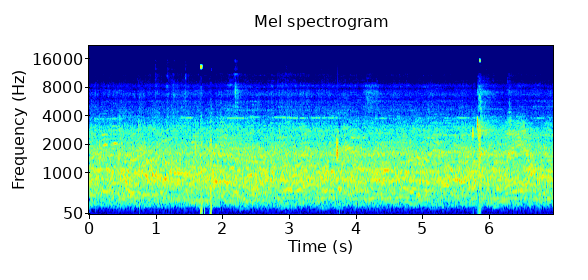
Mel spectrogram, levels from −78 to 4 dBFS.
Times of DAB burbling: 1.66-1.83, 3.70-3.73, 5.74-5.88

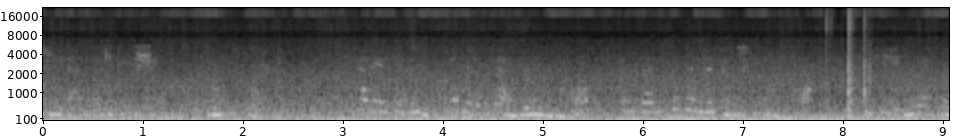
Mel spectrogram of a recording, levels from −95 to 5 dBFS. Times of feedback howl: none

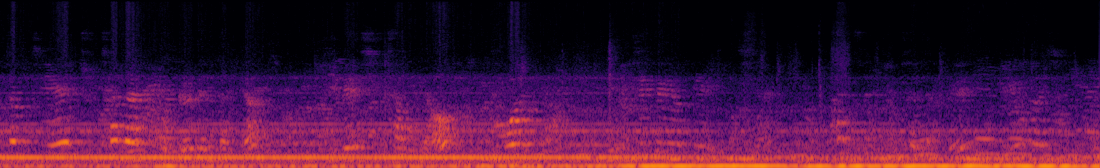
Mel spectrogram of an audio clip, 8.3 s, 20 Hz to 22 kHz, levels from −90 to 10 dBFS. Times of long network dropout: none

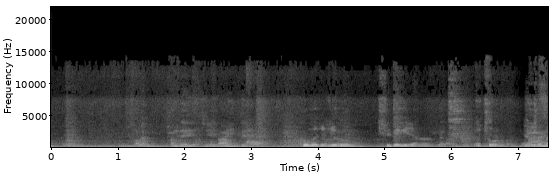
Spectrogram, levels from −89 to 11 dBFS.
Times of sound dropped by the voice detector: none

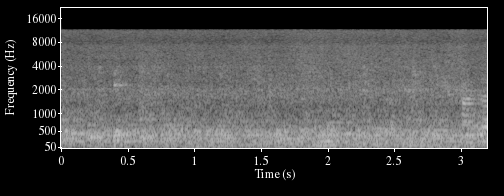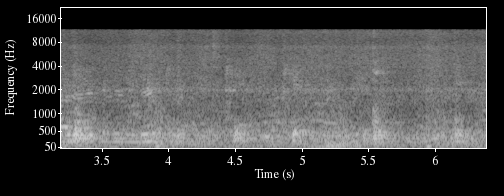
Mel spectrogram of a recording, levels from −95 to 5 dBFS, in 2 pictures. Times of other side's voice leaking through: none

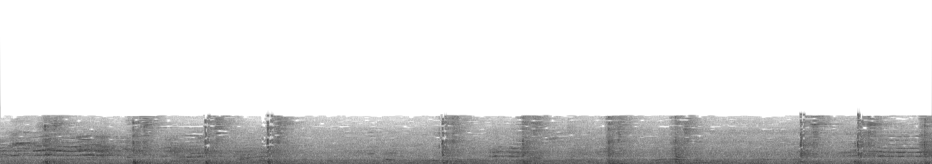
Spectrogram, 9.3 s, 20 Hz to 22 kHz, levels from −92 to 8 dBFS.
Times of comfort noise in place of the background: none

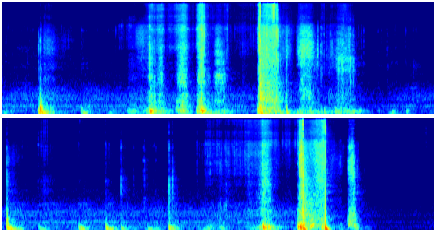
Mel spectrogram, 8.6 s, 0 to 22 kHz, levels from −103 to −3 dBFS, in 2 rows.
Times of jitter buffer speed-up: none

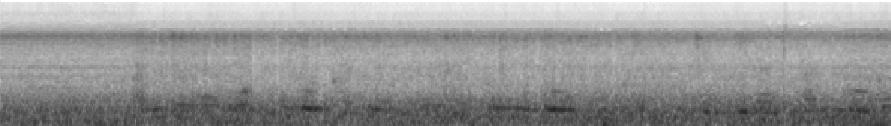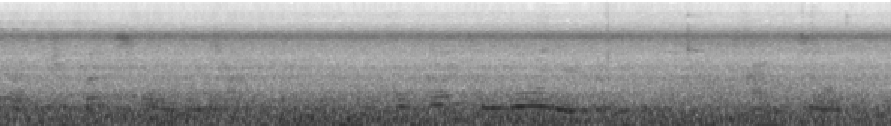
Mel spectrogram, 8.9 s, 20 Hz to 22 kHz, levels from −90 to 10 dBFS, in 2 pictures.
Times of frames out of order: none

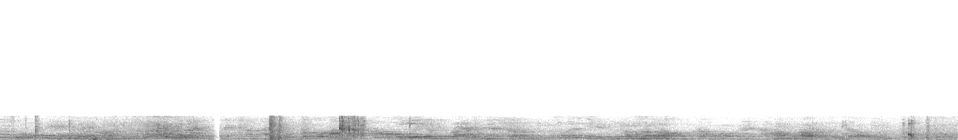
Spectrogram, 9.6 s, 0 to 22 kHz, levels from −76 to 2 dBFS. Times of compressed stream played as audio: none

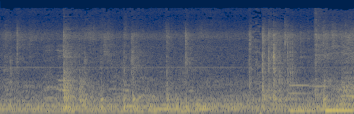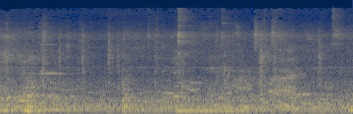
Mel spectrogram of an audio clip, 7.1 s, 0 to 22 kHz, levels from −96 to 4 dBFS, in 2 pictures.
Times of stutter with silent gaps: none

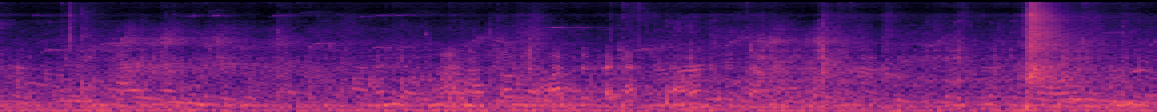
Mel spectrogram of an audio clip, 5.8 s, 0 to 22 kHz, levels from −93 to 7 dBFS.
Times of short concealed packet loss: none

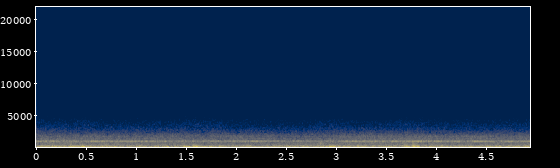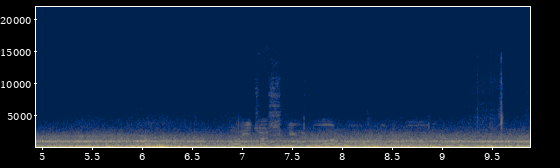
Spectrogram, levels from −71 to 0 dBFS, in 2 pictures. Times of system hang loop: none

